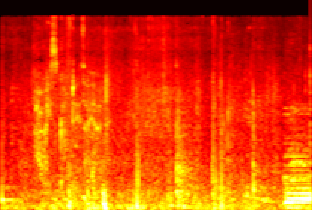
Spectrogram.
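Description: Low murmuring and whispering from an audience, with scattered small knocks and rustles. Just before the end, an accompaniment track starts with held, steady chords, noticeably louder.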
